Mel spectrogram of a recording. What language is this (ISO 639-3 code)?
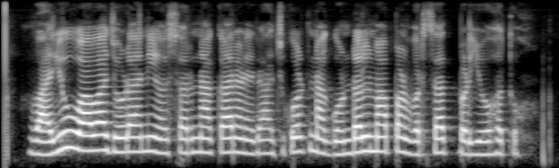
guj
